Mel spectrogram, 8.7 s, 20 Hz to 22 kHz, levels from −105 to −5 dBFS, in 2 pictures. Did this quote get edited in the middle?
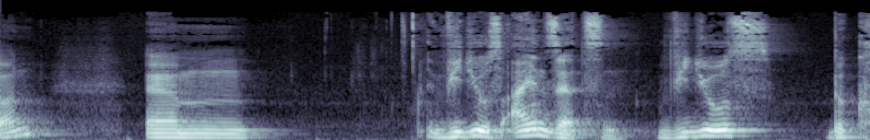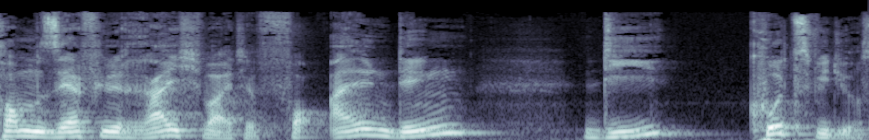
no; 0 cuts

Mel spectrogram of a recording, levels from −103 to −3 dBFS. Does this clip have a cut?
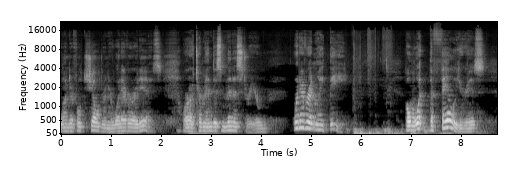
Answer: no; 0 cuts

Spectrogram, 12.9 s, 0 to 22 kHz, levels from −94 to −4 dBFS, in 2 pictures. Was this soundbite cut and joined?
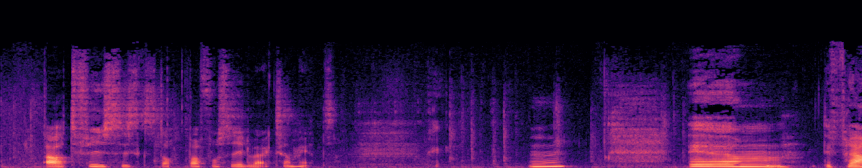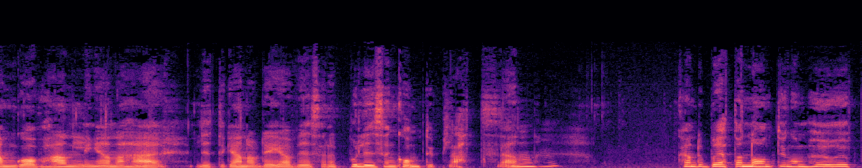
no; 0 cuts

